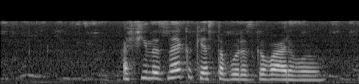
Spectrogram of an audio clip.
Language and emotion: Russian, neutral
